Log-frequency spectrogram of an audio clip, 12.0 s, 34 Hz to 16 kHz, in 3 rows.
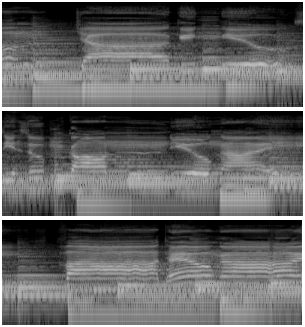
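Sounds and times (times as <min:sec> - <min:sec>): person singing: 0:00.0 - 0:12.0
piano accompaniment: 0:00.0 - 0:12.0.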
